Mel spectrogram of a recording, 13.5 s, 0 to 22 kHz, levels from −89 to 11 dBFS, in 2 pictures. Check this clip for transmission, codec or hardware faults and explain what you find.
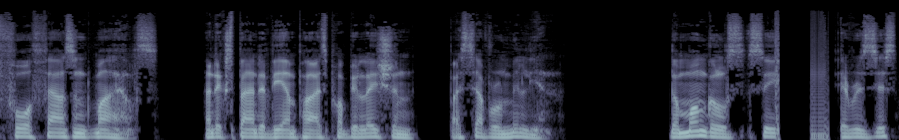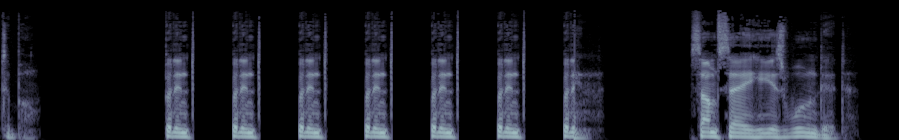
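Two faults are audible in this speech clip: a cable disconnection and a stalled-playback stutter.

From 5.82 to 6.22 s there is a cable pulled and plugged in. A pop marks the break, followed by about 348 ms with the signal path open and near silence. As the plug is pushed back, only the tip makes contact at first, so about 108 ms of 60 Hz mains buzz leaks in before the sleeve seats. A second pop follows as the sound returns.

From 8.2 to 11.06 s there is a stutter with silent gaps. A 197 ms fragment plays, then about 299 ms of dead digital silence follows. The cycle repeats every 497 ms, five times over. The even spacing likely comes from a stalled player or stream that replays its last buffered fragment at each retry, then runs dry. Whatever should have played during that stretch is missing.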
